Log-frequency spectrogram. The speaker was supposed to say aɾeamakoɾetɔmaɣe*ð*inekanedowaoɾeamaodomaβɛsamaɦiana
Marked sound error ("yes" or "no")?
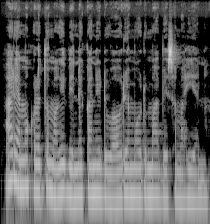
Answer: no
